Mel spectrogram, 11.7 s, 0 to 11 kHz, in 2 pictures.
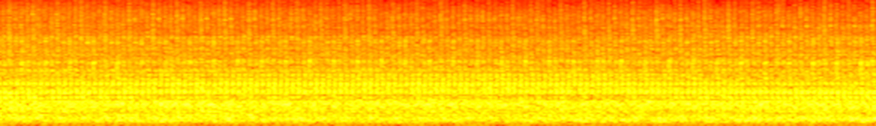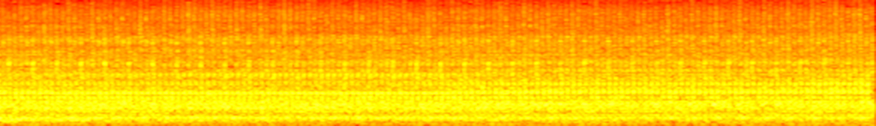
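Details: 2012 Peugeot 207 HDi diesel idling: regular hard tapping about three knocks a second over the engine clatter; engine knocking, cause unknown.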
